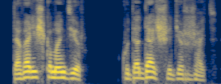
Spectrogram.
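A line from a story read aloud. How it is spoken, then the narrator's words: Grumbled. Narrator (Russian): буркнул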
